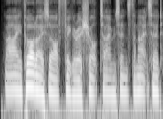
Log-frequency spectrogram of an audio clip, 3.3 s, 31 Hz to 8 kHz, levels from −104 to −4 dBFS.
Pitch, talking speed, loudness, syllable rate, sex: 105 Hz, 240 wpm, -18 LUFS, 5.3 syllables/s, male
